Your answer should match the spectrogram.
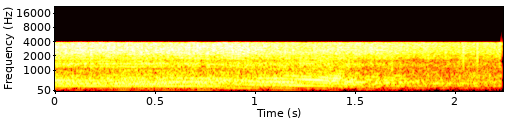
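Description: A loud, steady propeller engine drone of an approaching army plane, with a throbbing, buzzy mid-range tone; its pitch wavers slightly and it eases off a little toward the end. No voices.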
